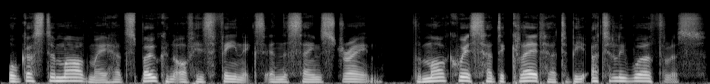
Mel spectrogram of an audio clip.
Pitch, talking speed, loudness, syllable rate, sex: 130 Hz, 170 wpm, -18 LUFS, 4.8 syllables/s, male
